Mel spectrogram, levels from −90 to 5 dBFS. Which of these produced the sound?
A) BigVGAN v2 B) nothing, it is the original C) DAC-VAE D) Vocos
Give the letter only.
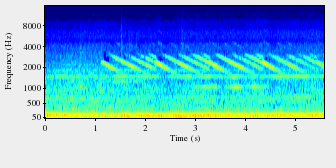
B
